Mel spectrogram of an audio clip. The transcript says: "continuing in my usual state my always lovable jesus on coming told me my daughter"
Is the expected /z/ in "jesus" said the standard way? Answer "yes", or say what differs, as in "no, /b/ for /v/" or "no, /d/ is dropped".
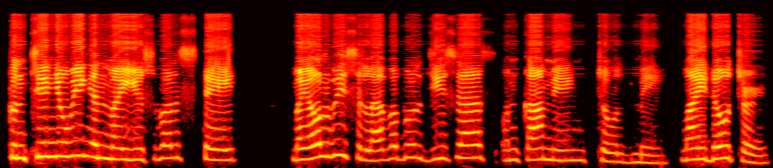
no, /s/ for /z/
